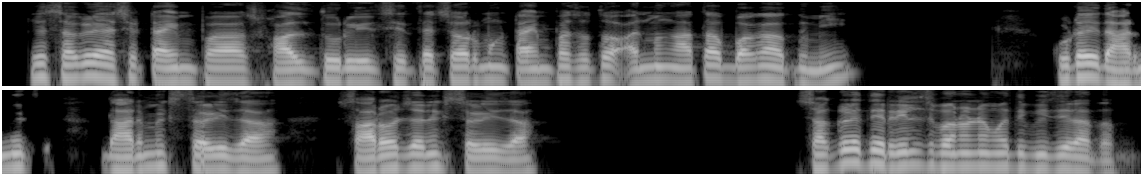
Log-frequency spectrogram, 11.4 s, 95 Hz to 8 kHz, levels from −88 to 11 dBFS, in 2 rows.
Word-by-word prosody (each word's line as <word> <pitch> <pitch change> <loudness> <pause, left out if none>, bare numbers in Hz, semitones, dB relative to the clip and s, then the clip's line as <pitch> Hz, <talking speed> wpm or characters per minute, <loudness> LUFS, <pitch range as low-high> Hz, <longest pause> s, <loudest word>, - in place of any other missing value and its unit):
हे 155 - 0
सगळे 150 +2 +2
असे 145 0 -1
टाइमपास, 125 -1 +1
फालतू 115 +2 +1
रील्स, 120 -1 -2
हे 120 - -3
त्याच्यावर 130 +1 +1
मग 135 - -3
टाईमपास 120 +3 0
होतो. 125 - -3
आणि 115 +3 -2
मग 135 -1 -2
आता 140 +3 +2
बघा 135 +1 +2
तुम्ही. 120 +7 -4 1.0
कुठेही 155 +2 +5
धार्मिक, 125 +2 0 0.3
धार्मिक 125 +4 +1
स्थळी 125 -1 +1
जा, 110 -1 +2 0.4
सार्वजनिक 130 +4 +3
स्थळी 115 -1 -1
जा. 105 0 0 1.4
सगळे 155 +6 +2
ते, 165 - +4
रील्स 150 +1 -1
बनवण्यामध्ये 145 -1 0
बिझी 130 -1 -1
राहतात. 110 -6 -1
130 Hz, 160 wpm, -22 LUFS, 120-140 Hz, 1.4 s, कुठेही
